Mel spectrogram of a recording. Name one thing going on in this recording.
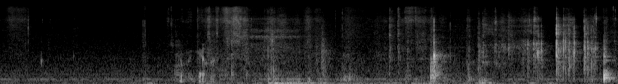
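Paper rustles on a table.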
